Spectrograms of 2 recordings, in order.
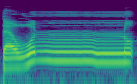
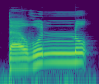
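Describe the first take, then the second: First: The nasal sound is held long before continuing. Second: The nasal sound is rushed and cut short. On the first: The speaker calls it right. "tapi tawunnu, ah gitu" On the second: The speaker calls it wrong. "Jangan tergesa-gesa, teman-teman. Jangan sampai gini"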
